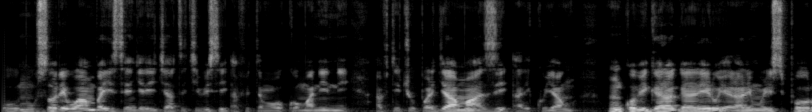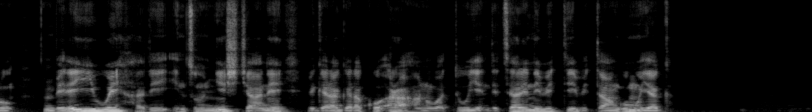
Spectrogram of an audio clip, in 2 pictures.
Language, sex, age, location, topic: Kinyarwanda, male, 25-35, Huye, health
